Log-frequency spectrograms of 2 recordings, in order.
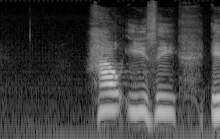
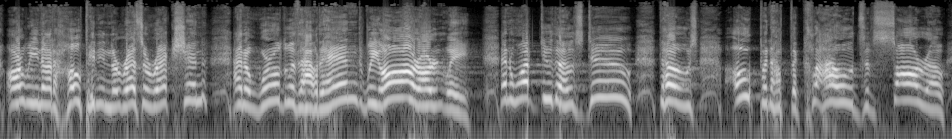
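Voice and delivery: rising, louder pulpit climax; preaching at full force; 7 semitones higher, 12 dB louder than usual. Real, not acted. Pastor rousing mourners toward hope, loud and rising. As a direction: build the fervour line by line.

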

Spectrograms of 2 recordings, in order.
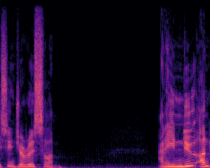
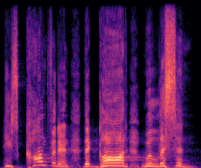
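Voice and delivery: raised, loud proclamation; emphatic preaching; 4 semitones higher, 8 dB louder than usual. Real, not acted. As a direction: declare it with full conviction. Preacher proclaims at full force.

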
